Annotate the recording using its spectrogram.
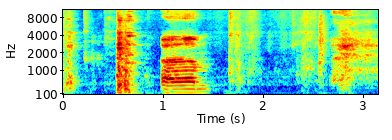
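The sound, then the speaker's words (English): A metal pan lid, picked up from the floor, clanks sharply, then rings briefly as it is handled, followed by softer knocks and rattles of it being put away in a cupboard. “I've still got stuff on the floor, actually. Oh, including a lid. No wonder I couldn't find it. I always knocked it out the cupboard.”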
